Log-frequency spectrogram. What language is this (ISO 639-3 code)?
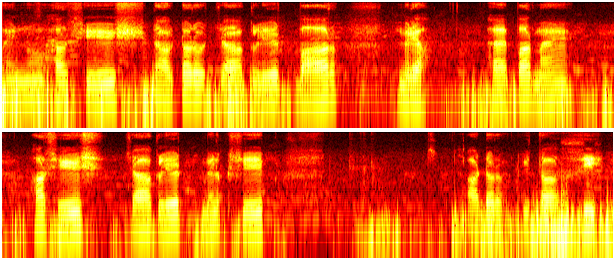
pan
